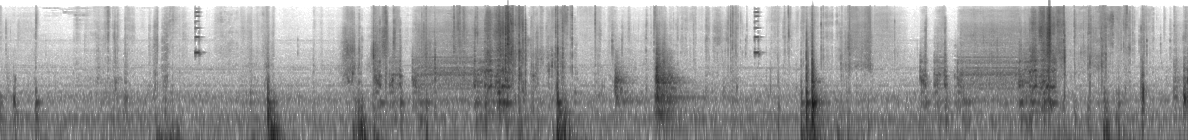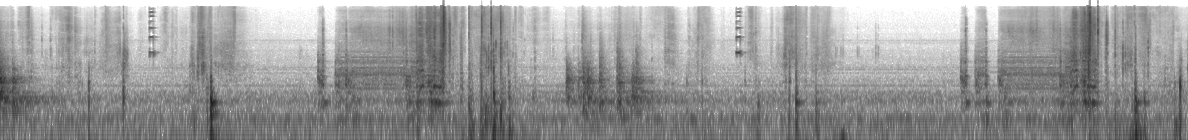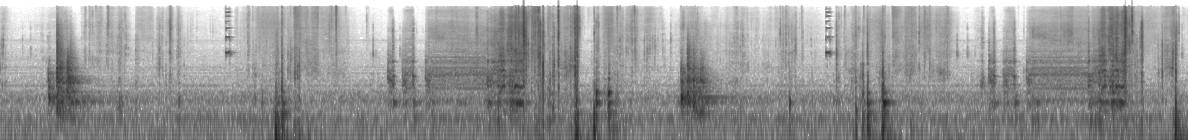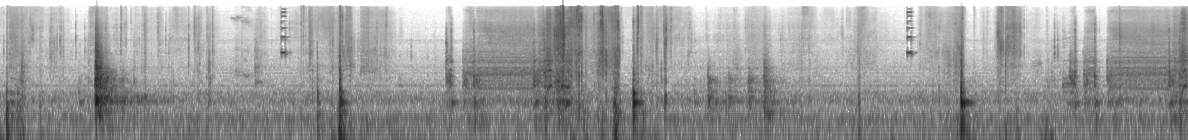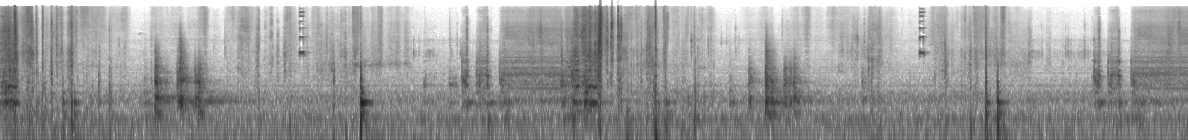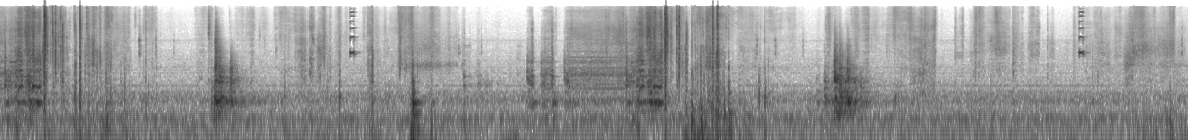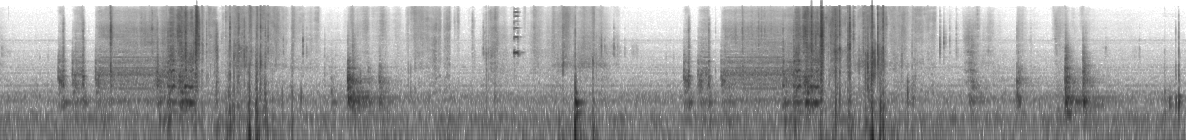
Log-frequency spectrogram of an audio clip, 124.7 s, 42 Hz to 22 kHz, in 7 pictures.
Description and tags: Recording of library books being checked-in and the hold receipt being printed. Some sound of books being de-sensitized. Recored on Zoom H2.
